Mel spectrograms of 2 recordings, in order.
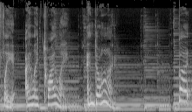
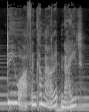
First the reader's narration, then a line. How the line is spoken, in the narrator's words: Morgan giggled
